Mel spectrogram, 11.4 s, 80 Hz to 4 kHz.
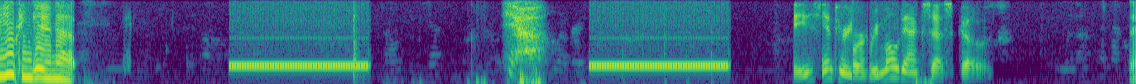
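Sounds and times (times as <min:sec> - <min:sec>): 
speech: 0:00.1 - 0:00.9, 0:07.9 - 0:10.0
telephone dial tone: 0:02.3 - 0:03.7, 0:05.9 - 0:07.3.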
